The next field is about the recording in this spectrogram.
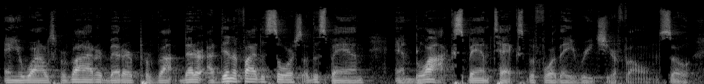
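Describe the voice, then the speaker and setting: A man's voice: deep voice, a little fast, darkish tone. A man hosting a podcast, chatting casually through tech news and partly reading aloud, in a conversational way. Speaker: podcast host.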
